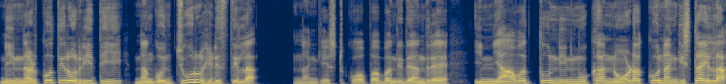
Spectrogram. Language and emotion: Kannada, angry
